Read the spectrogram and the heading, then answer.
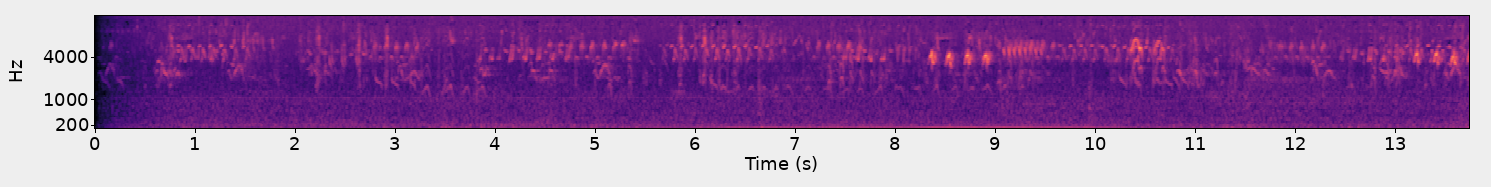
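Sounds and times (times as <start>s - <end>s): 
birdsong: 0.0s - 13.7s.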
